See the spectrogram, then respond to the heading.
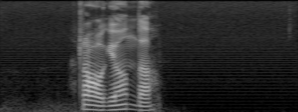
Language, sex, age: Swedish, male, 26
